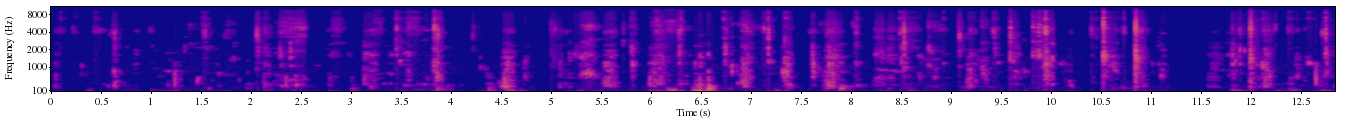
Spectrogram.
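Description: People chewing food close to a microphone, an irregular run of short mouth smacks and clicks.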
